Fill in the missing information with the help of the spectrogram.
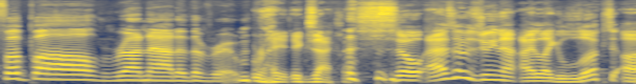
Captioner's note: laughs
